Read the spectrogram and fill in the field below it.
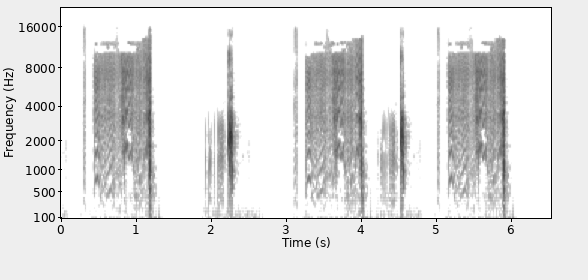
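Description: Wet kissing smacks repeat in quick bursts.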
